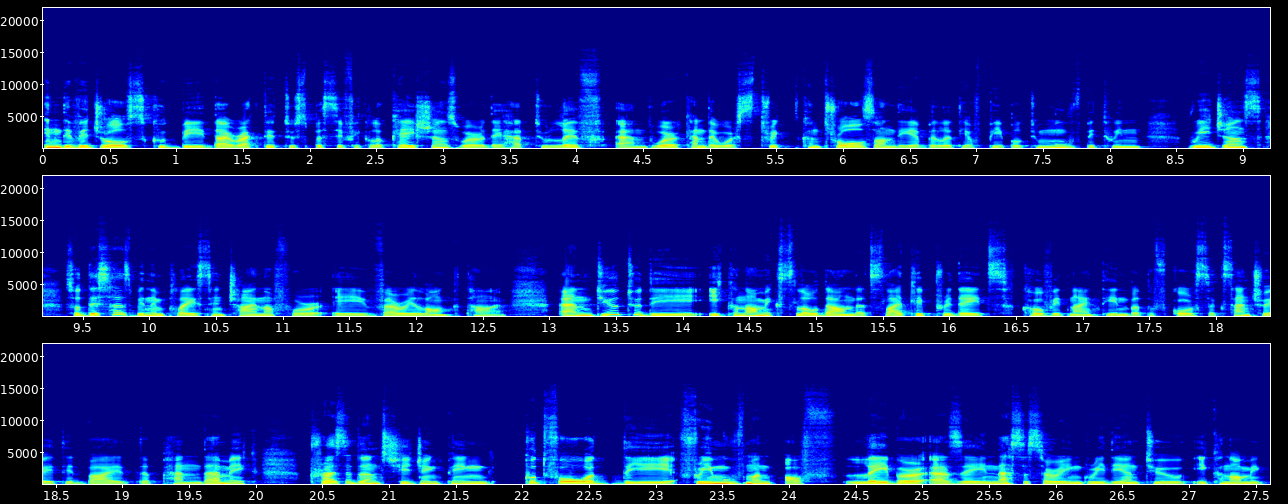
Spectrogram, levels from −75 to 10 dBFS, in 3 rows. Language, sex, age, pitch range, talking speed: English, female, 20-39, 155-190 Hz, 160 wpm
